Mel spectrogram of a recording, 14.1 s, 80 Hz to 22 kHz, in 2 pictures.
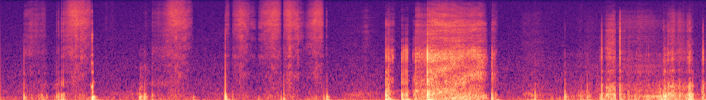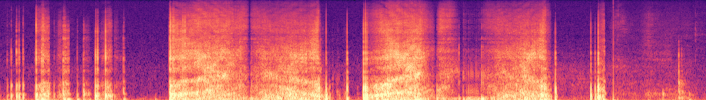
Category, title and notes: Sound effects > Objects / House appliances
Subject : A recording made for Friction series of dare, Dare2025-10 "Cardboard / Paper". Hardware : Zoom H5 XY. Flimsy recording setup on pillow or something. Weather : Processing : Trimmed in Audacity probably some slicing. Normalised.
